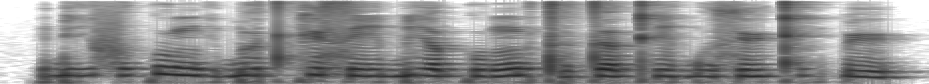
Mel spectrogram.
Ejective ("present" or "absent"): present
